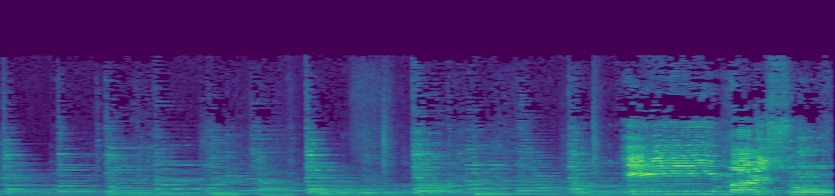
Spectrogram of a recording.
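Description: Acoustic guitar and a second plucked string instrument playing an instrumental break between verses of improvised folk singing; a man's singing voice comes in near the end.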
